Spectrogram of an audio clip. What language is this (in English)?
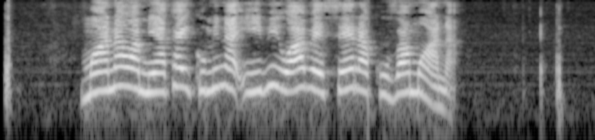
Taita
